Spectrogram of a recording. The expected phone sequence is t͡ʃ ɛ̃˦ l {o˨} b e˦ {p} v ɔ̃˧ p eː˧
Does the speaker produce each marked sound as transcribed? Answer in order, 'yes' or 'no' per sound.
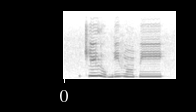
yes, no

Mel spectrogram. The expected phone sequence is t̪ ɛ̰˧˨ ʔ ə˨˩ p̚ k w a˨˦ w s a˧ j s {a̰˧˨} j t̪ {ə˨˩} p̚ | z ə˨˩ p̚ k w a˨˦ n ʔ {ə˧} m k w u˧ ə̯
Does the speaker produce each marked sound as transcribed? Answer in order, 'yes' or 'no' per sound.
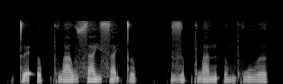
yes, yes, no

